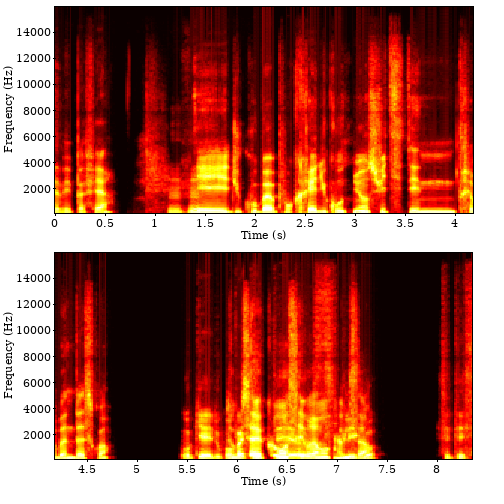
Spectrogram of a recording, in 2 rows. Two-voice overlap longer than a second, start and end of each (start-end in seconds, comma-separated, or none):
5.9-7.3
